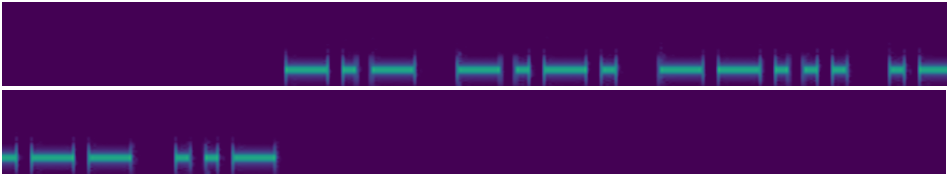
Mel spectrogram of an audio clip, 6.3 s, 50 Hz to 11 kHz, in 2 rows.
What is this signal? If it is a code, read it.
Morse code, heard as a keyed tone, about 25 wpm, 700 Hz. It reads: KC7JU
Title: USA Call Signs - 5 Characters - Repeated 2x - 25wpm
